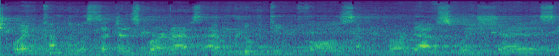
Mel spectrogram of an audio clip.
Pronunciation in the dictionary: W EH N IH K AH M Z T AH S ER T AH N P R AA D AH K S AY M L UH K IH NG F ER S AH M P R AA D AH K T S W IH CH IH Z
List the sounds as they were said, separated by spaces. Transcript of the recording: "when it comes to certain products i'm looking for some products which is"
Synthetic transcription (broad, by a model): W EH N K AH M T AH S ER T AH N P R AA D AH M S AY M L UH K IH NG F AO S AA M P R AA D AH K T S W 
